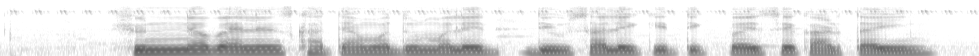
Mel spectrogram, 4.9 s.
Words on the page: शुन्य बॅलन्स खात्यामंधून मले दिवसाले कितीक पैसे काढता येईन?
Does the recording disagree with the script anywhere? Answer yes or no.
no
